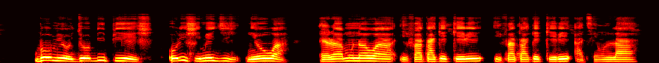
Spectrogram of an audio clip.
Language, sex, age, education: Yoruba, male, 30-45, tertiary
